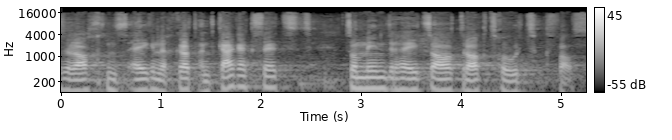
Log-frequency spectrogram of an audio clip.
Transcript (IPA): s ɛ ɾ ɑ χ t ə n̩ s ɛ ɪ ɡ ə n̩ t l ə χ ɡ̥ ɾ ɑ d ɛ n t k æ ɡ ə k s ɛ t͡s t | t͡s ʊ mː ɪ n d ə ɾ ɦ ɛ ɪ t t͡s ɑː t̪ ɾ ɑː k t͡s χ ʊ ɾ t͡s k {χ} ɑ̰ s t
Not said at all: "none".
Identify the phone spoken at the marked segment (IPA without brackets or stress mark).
f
